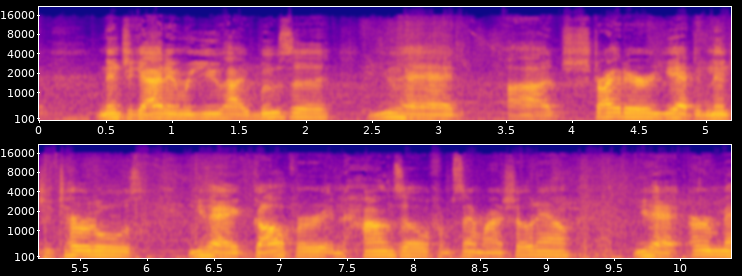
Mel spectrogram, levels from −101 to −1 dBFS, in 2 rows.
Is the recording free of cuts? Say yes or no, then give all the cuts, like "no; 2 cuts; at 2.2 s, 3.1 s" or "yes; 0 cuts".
yes; 0 cuts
